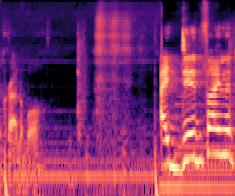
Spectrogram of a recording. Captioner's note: laughs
